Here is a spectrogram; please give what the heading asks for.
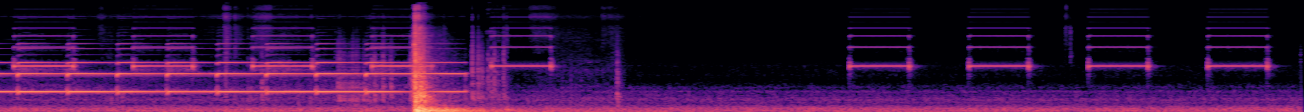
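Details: Older Ford Ranger with manual windows: fast dash chime, a door thunk, then four evenly spaced high beeps; the beeping alert is suspected to mean the airbag indicator bulb burnt out or was removed, not confirmed.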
